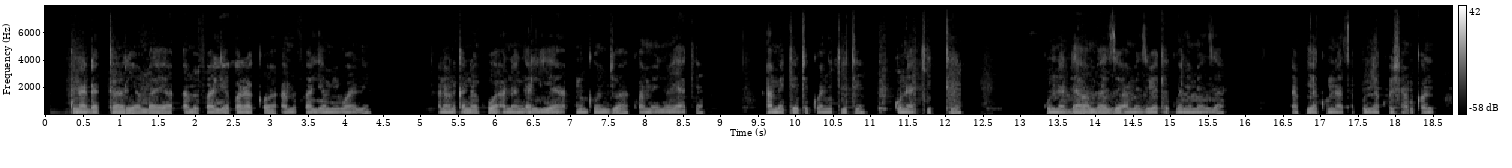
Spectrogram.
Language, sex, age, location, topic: Swahili, male, 18-24, Nakuru, health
